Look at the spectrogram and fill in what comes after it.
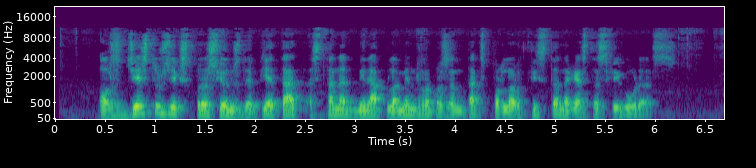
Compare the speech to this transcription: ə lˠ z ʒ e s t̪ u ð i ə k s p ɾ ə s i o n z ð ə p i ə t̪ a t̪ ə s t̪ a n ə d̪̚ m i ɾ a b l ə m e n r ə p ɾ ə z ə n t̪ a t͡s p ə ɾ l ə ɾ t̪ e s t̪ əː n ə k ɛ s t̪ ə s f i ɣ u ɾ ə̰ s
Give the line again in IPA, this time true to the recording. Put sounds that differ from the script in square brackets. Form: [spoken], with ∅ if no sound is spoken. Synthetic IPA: ə lˠ z ʒ e s t̪ u [z] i ə k s p ɾ ə s i o n z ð ə p i ə t̪ a t̪ ə s t̪ a n ə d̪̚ m i ɾ a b l ə m e n r ə p ɾ ə z ə n t̪ a t͡s p ə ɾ l ə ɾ t̪ [i] s t̪ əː n ə k ɛ s t̪ ə s f i ɣ u ɾ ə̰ s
